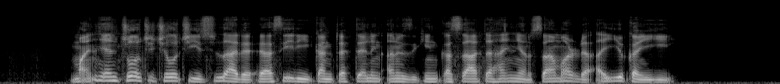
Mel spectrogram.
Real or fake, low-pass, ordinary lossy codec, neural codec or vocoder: fake; 9.9 kHz; none; autoencoder, 22.05 kHz, a latent of 192 numbers a frame, VITS, trained on many speakers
